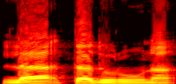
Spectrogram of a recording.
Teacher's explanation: لا تدرون الف مدہ ہے، ایک الف کے برابر کھینچنا ہے، تا کو باریک کرنا ہے، دال پر قلقلہ کریں گے، را کو موٹا کرنا ہے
